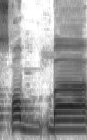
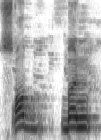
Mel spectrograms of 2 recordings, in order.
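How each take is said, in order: First: The word ends with a long a vowel. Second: The word ends with an n sound. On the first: "वफ़ करेंगे तो दो ज़बर की तनवीन को अलिफ और ज़बर से बदलेंगे" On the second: "दो ज़बर की तनवीन"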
